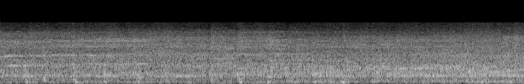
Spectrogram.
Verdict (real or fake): fake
